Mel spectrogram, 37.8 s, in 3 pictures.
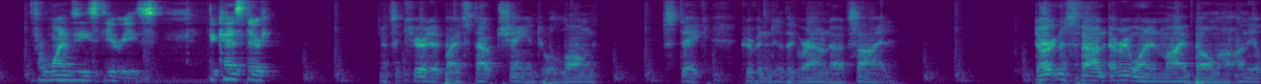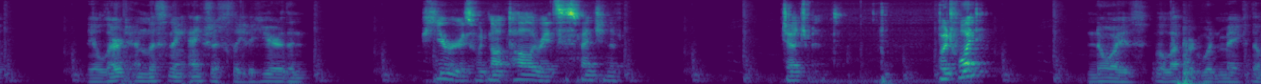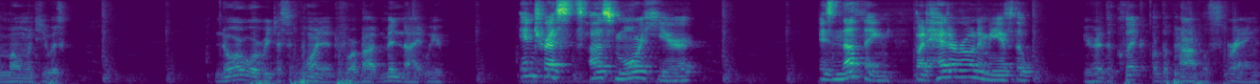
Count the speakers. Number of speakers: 2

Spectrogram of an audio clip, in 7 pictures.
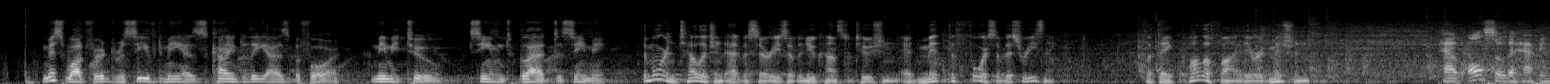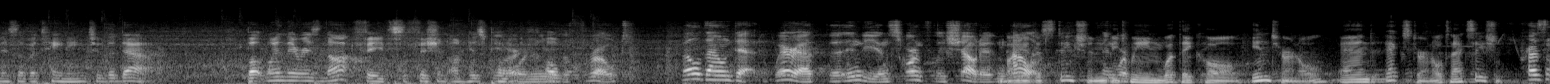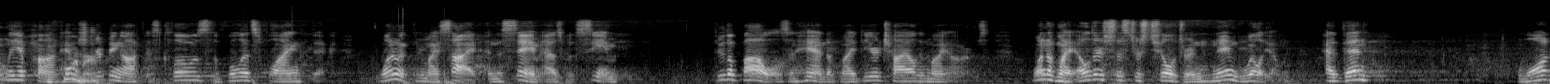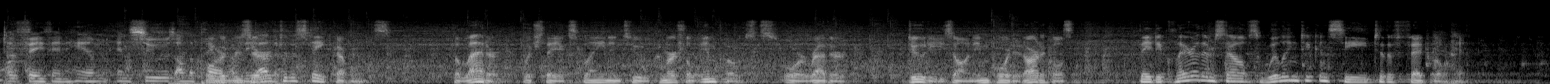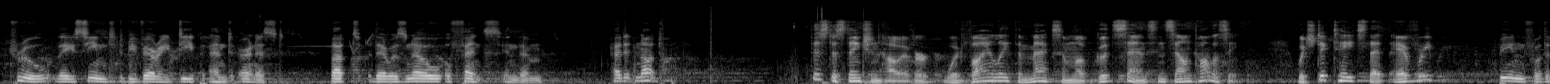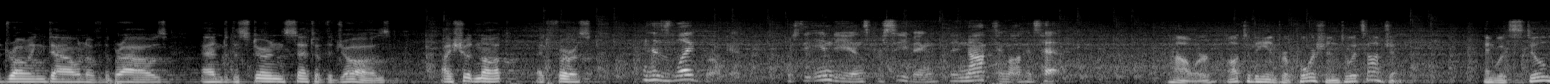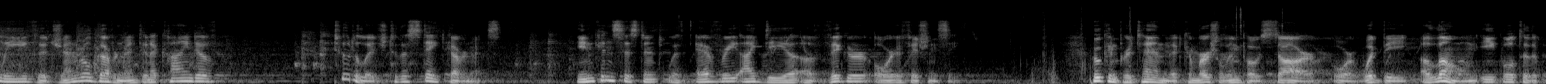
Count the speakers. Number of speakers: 4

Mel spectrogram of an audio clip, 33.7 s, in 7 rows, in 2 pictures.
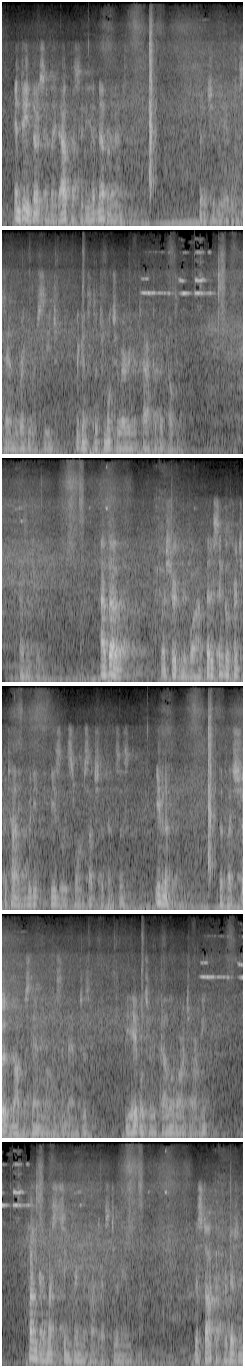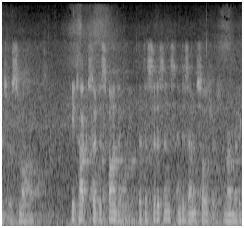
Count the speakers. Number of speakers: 1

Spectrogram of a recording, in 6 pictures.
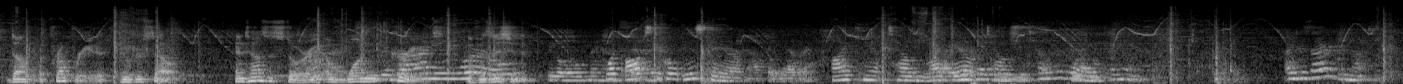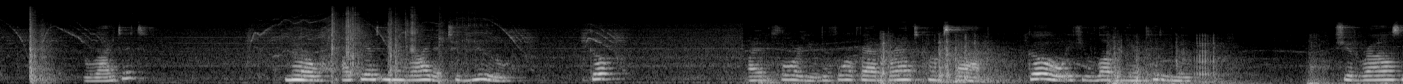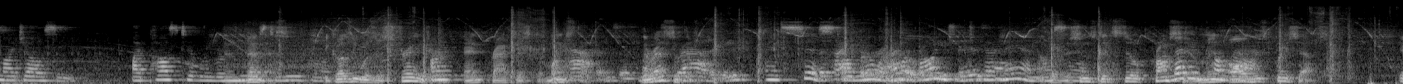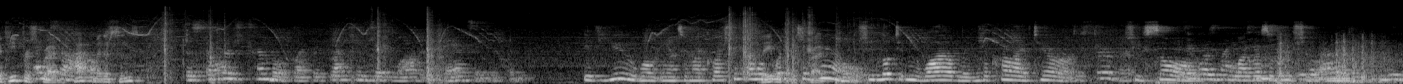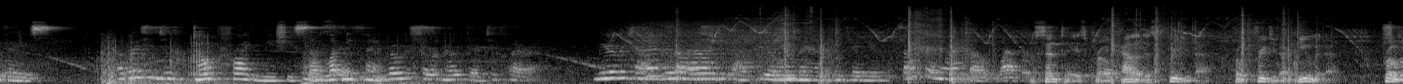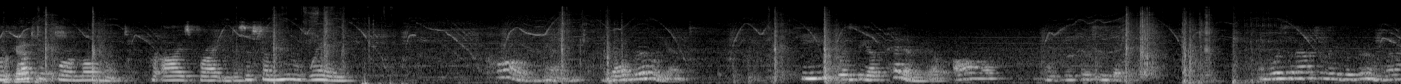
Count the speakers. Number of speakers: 4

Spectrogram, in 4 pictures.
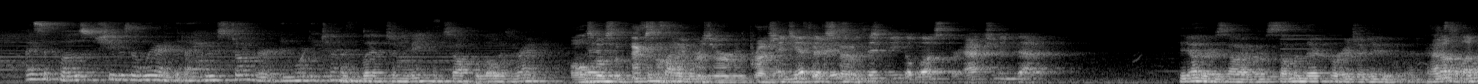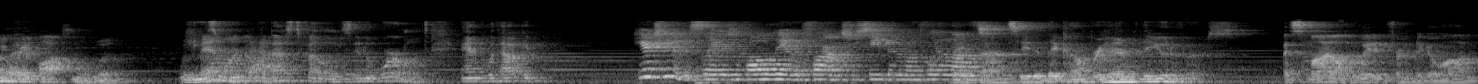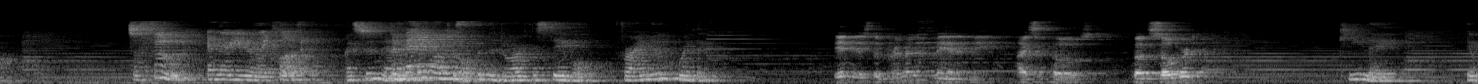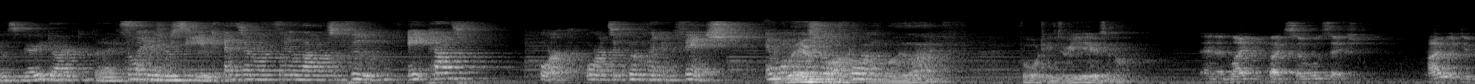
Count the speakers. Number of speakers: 9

